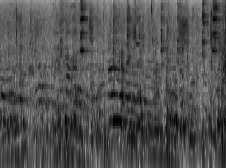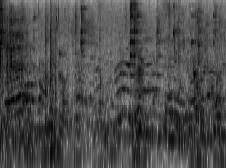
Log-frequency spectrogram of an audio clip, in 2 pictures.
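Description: Dishes and cutlery clatter on tables.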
